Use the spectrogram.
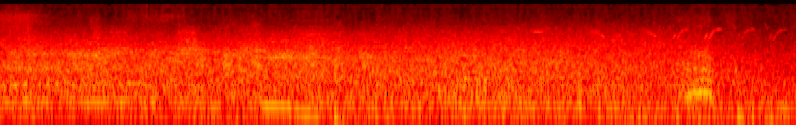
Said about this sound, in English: Oh, puffins down below. A load of puffins down at bustling sea city, seabird city.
